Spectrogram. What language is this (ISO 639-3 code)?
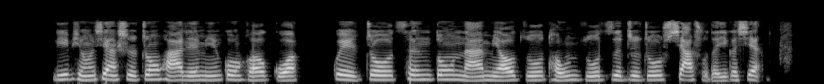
zho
